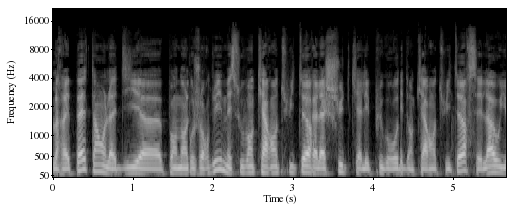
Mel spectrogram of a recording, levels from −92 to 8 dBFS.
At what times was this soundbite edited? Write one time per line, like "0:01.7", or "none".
0:01.7
0:02.2
0:03.2
0:04.3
